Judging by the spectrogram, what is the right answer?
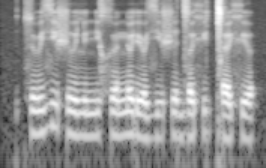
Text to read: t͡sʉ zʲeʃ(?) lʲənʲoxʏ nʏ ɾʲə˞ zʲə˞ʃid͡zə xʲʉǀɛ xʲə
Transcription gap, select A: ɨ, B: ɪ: A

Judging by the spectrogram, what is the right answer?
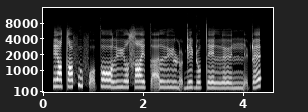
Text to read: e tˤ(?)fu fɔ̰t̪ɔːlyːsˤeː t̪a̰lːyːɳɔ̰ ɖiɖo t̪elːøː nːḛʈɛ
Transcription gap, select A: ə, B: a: A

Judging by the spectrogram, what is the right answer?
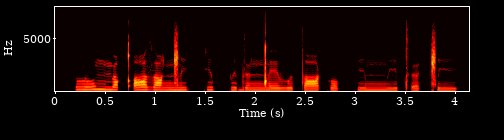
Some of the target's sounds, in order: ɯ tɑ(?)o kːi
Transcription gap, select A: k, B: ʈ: A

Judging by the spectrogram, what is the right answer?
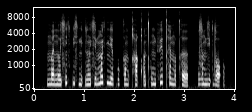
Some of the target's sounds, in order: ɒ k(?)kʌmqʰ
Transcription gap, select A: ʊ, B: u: B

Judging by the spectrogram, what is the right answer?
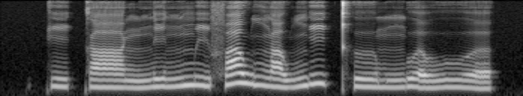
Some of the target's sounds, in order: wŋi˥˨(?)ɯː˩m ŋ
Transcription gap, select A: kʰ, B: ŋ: A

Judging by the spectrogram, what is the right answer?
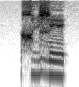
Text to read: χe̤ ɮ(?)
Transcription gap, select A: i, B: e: B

